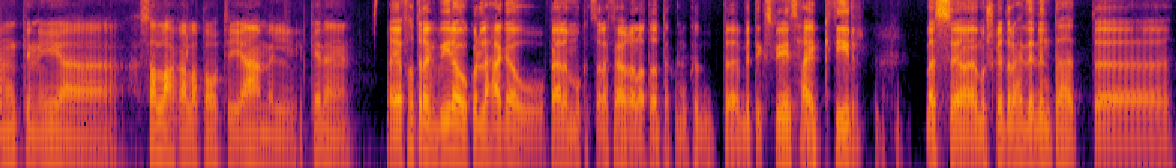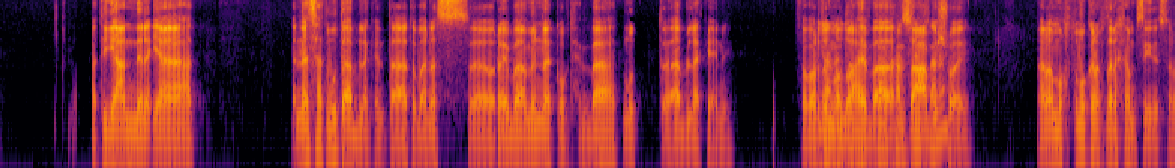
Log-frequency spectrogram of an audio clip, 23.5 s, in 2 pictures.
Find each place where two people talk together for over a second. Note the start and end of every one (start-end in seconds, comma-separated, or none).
19.9-21.3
